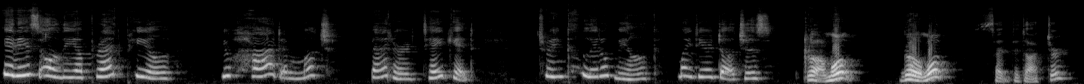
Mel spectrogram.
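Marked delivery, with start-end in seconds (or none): 0.0-7.7 high, fast, loud solicitous cat; Rivy the cat, high and bustling; fussing hostess cat. Acted. Rivy coaxes Duchess. 8.0-9.5 loud cawing magpie call with a laugh; loud bird voice cackling; magpie doctor. Acted.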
